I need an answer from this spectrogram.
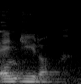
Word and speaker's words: ngrok: application or approach called NG rock or or right we can call en okay it's little bit difficult to pronounce so you can call it any way what you want I would prefer to call NG rock all right so it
